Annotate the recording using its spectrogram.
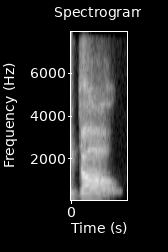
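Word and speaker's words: Daal: Dahl is pronounced like Dahl.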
